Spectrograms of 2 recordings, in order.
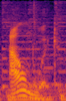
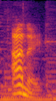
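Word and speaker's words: Alnwick: Then a quick jaunt to Gotham Got followed by a stop in Quernmore Qua before finishing up in Alwick Anig which is near Newcastle or as the people from the city itself say Newcastle.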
